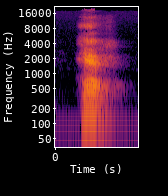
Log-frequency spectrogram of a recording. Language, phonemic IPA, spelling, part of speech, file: Dutch, /ɦɛr/, her-, prefix, Nl-her-.ogg
- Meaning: re-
